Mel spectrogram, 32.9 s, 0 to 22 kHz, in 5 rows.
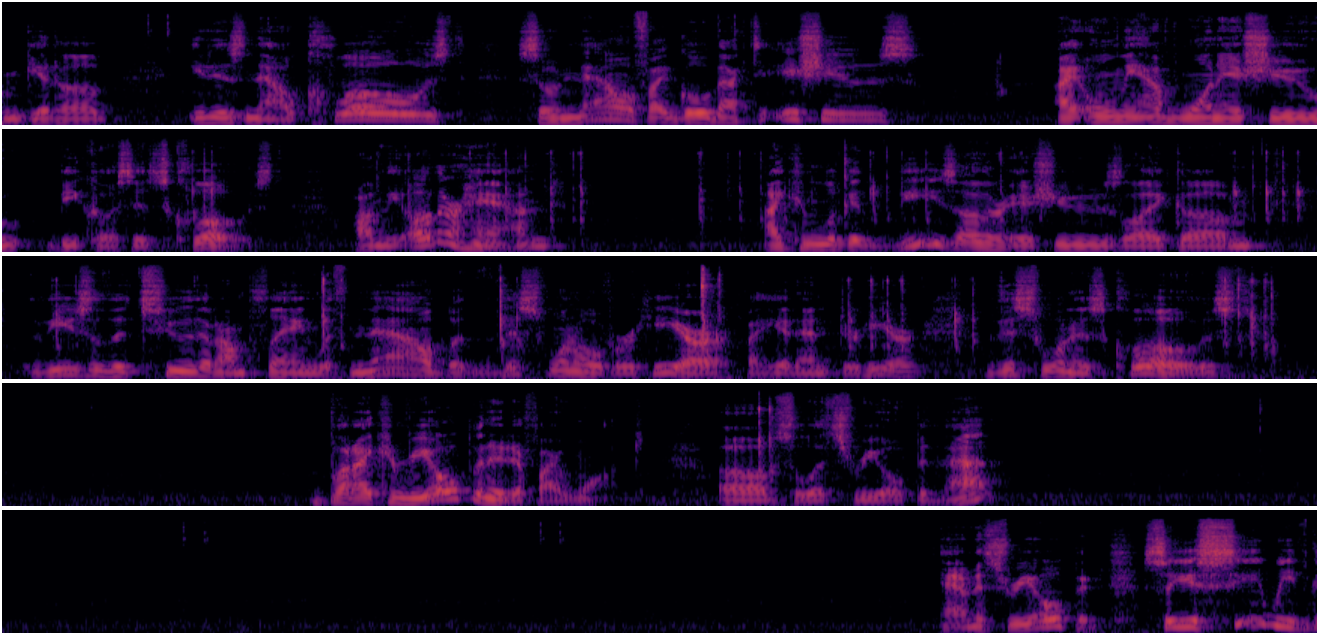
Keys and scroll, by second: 7.6 alt+Tab, 8.6 q, 8.9 Down, 9.1 Down, 9.3 Down, 9.5 Down, 10.0 Down, 10.2 Down, 10.9 Up, 11.1 Up, 11.4 Down, 11.6 Down, 12.7 Up, 12.9 Up, 13.0 Up, 13.4 Down, 14.7 Down, 15.6 Tab, 16.6 Return, 17.4 Down, 17.9 Up, 19.3 ctrl+c, 19.4 ctrl+e, 23.5 y.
